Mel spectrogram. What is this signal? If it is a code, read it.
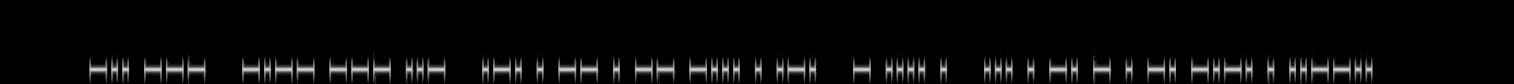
Morse code, heard as a keyed tone, about 22 wpm, 700 Hz. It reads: DO YOU REMEMBER THE SENTENCE?
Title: Sentences from Top 1000 Words - Review Part 1 - 22wpm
